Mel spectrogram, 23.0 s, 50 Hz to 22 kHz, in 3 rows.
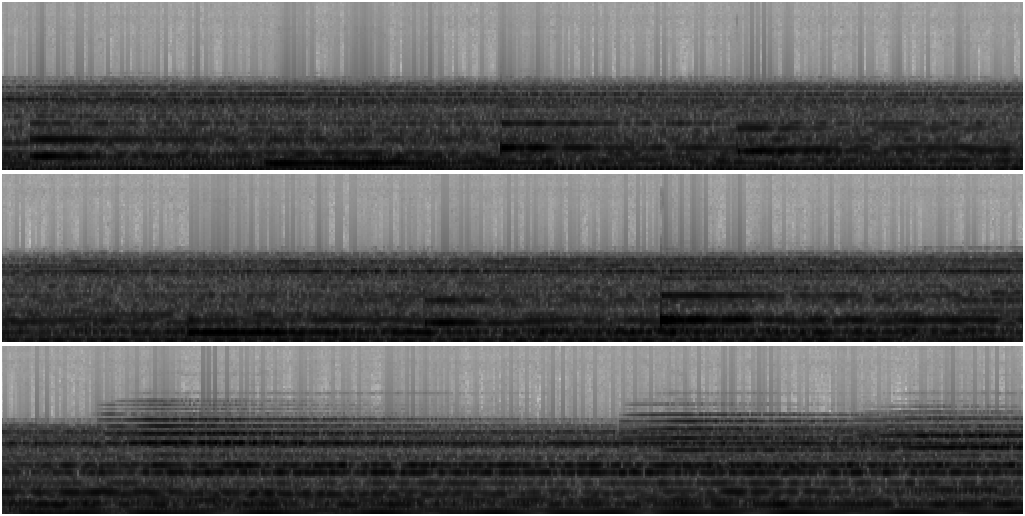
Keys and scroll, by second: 7.0 space, 14.5 space, 15.4 space, 19.2 space, 20.0 space.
